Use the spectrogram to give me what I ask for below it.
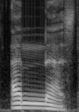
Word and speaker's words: الناس: الشمسيه كما نلاحظ ان الحرف الذي بعد اللام الشمسيه مشدد وانها لم تظهر معي في النطق فعند النطق قلت الناس نطقت الف نون الناس ولم انطق اللمس فهي تسمى لام شمسيه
